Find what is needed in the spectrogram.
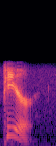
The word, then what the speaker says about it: Pierre: And we talked to some wineries in North Dakota, and they said it's not Pierre, it's Pierre.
